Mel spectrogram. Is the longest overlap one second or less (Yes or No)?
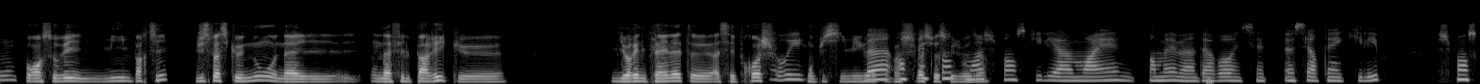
No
